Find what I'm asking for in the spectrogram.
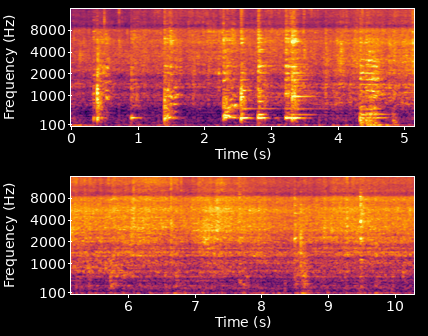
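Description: Chopped onion and ivy gourd (tindora) sizzle in hot oil in a pan, with a run of sharp scraping stir strokes early on, then a steady close frying hiss continuing alone.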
